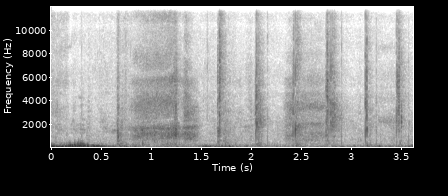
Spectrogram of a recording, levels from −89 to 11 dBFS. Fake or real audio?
real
